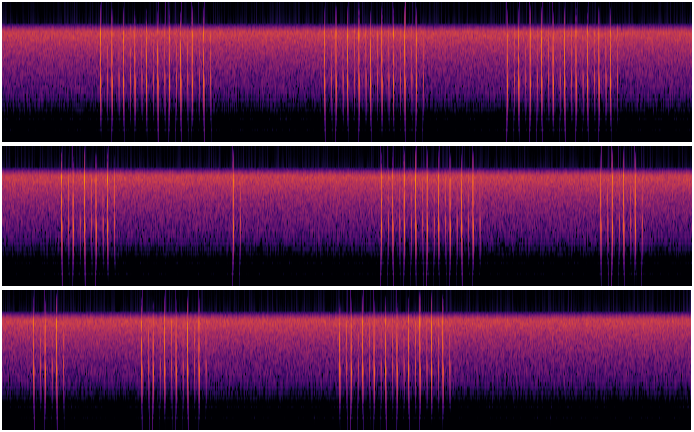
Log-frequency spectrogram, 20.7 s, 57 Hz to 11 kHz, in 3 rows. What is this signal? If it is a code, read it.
Pulse dialling, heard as clicks on a phone line, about 9 pulses a second. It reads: 0 9 0 5 1 9 4 3 6 0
